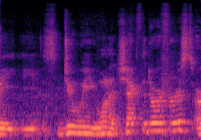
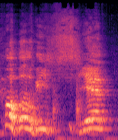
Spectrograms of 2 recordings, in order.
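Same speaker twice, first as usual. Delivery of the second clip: laughing; 10 semitones higher, 10 dB louder, much slower than usual. Real, not acted. Nineteen rolled with advantage.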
